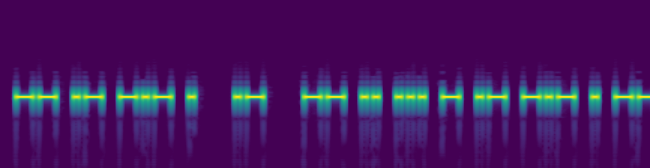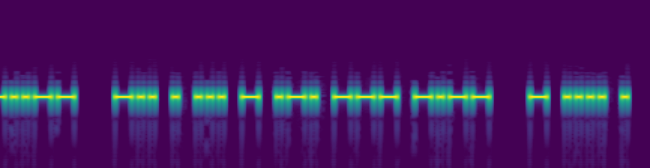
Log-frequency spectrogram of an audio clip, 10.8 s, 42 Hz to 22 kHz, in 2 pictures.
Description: Morse code, heard as a keyed tone, about 25 wpm, 600 Hz. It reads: MAKE A MISTAKE, DESTROY THE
